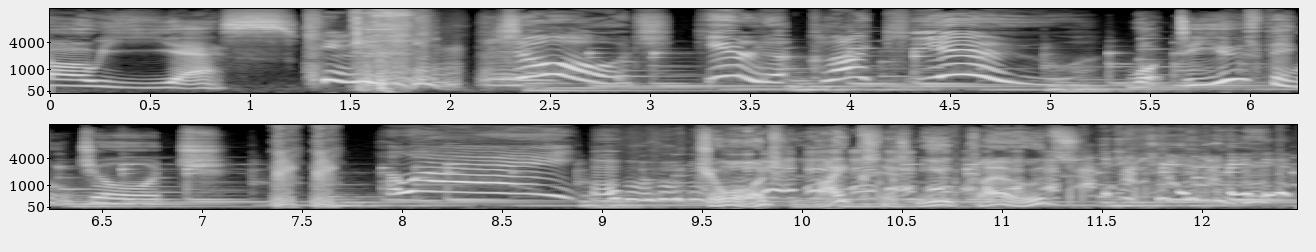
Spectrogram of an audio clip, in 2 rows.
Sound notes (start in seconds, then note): 8.9 snorts and laughs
